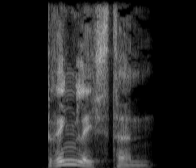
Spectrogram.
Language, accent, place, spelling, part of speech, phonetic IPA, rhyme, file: German, Germany, Berlin, dringlichsten, adjective, [ˈdʁɪŋlɪçstn̩], -ɪŋlɪçstn̩, De-dringlichsten.ogg
- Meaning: 1. superlative degree of dringlich 2. inflection of dringlich: strong genitive masculine/neuter singular superlative degree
